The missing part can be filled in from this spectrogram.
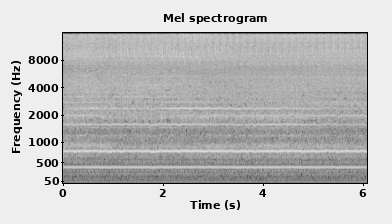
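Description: Steady high whine holding one pitch over a smooth idle, with no knocks or rattles, the sound of a worn alternator bearing.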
